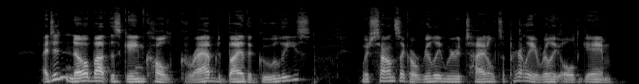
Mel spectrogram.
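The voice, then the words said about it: Hoarse, fading voice. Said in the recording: “if you can't tell, my voice is starting to go”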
